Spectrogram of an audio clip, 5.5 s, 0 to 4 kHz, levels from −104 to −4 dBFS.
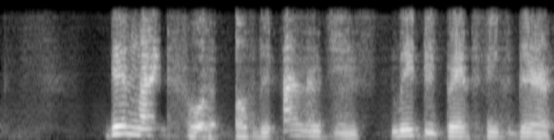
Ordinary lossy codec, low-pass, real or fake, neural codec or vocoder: none; 3.6 kHz; fake; codec, 44.1 kHz, 0.9 kbps, DAC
